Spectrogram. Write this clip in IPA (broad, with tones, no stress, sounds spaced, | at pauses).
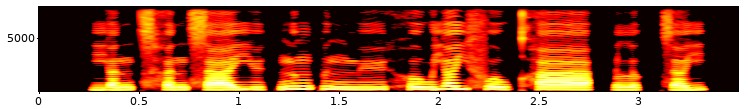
j ɐ˨˧ n t͡sʰ ɐ˨˧ n s aː˨˧ j yː˨ k̚ n̪ ʊ˥ ŋ p ɪ˧ ŋ m yː˨˧ h o˧ w j ɐ˥ j f o˧ w kʰ aː˧ | l ʊ˨ k̚ s ɐ˨˧ j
